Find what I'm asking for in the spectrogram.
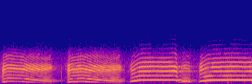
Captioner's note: hollering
